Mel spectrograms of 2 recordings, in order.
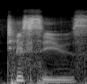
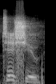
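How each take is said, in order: First: The word is said in a dainty, refined way. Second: The word is said in a blunt, tough way. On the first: "If you want to be really fancy, say tissues. You delicate Southern belle" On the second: "Just say tissue. You know, be like a tough guy"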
